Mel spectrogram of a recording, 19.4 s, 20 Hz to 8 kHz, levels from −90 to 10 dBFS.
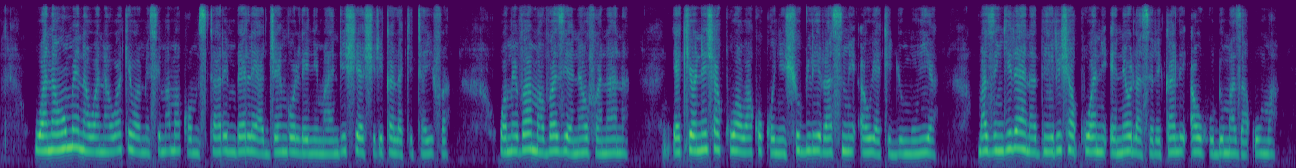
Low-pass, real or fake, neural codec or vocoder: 7.2 kHz; fake; codec, 16 kHz, 4.8 kbps, FACodec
